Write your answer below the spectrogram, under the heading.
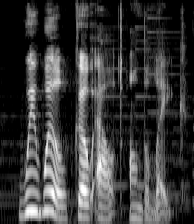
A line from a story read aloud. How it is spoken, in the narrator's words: said the master firmly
